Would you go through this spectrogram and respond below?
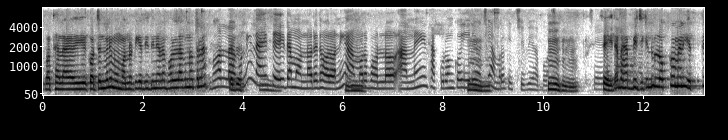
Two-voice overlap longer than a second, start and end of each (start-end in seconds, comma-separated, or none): none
